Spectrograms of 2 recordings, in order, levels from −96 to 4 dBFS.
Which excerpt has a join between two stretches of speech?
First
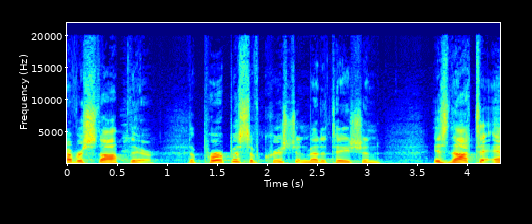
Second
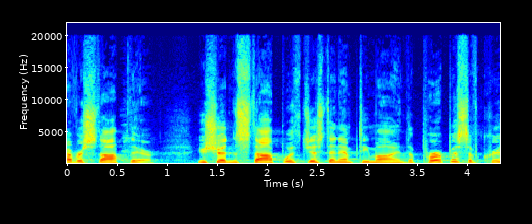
first; 1 cut; at 1.2 s

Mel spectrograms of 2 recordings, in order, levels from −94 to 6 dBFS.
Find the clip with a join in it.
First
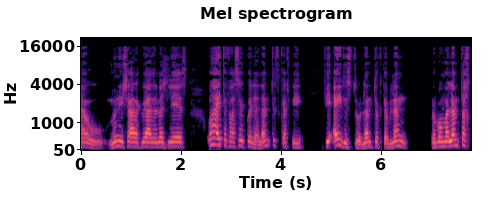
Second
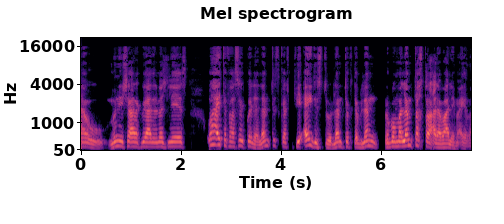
second; 2 cuts; at 4.1 s, 6.0 s

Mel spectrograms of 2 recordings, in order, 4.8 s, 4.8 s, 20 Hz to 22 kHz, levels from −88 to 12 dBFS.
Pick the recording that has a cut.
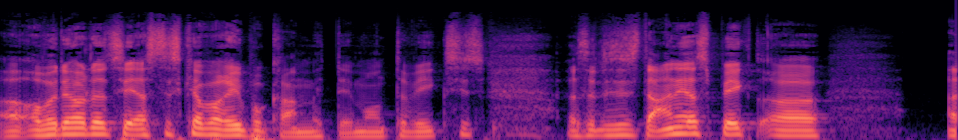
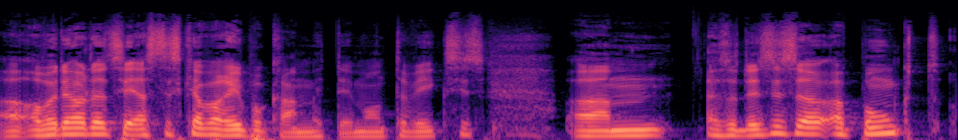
first; 2 cuts; at 2.8 s, 3.8 s

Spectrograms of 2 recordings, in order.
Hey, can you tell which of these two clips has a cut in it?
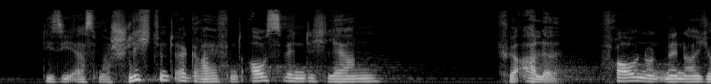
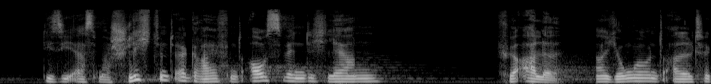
second; 1 cut; at 6.0 s

